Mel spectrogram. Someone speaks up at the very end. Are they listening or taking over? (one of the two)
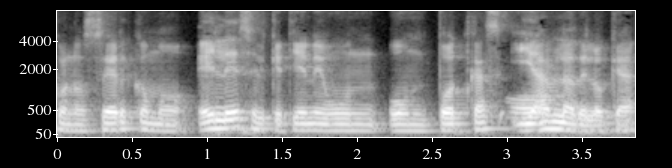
listening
